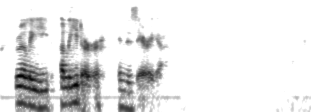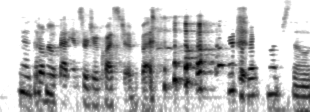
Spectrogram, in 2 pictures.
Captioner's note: chuckles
